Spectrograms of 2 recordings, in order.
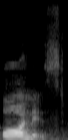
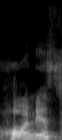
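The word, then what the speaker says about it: honest: না same গোস ফর অনেস্ট অনেস্ট এর ক্ষেত্রেও কিন্তু হ উচ্চারণ হয় না হ উচ্চারণ হলে সেটা কিন্তু হনেস্ট হতো হনেস্ট না হওয়ার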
